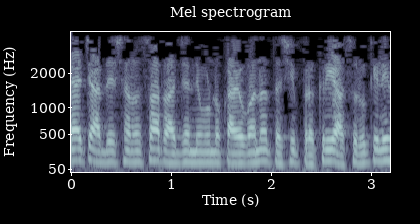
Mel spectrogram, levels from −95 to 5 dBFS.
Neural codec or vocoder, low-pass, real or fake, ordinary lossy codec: none; 3.6 kHz; real; none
